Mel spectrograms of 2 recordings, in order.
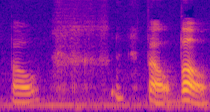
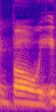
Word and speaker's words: Bowe: Sheila Roberts, Cheryl Bowe, Bo. I want to say Bowie, but it's Bo.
